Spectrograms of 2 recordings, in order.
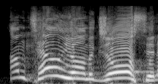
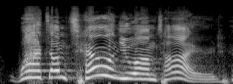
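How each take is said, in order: First: Laughing protest. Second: Much higher, louder indignant complaint; exasperated protest. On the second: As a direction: protest to God that you're worn out. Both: Retold or imitated. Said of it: "I'm like".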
